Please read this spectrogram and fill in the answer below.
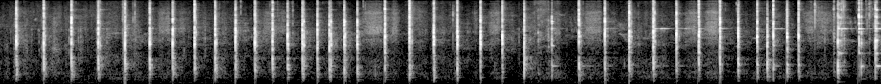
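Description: A heavy one-piece, drop-forged steel knife blade (Cold Steel Survivalist) chopping into dry, hard wood in a fast, steady series of sharp strikes, about two to three a second.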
